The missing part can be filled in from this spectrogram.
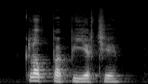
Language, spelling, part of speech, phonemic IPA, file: Dutch, kladpapiertje, noun, /ˈklɑtpɑˌpircə/, Nl-kladpapiertje.ogg
- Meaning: diminutive of kladpapier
